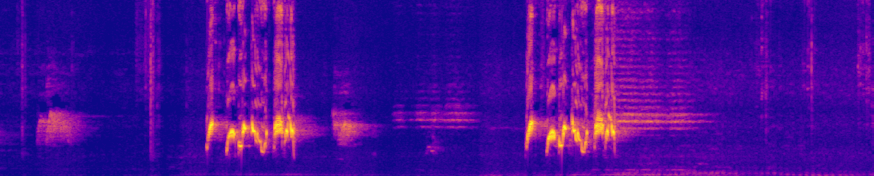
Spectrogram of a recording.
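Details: Red-whiskered bulbul singing at morning for training: two energetic phrases of tumbling, whistled chirps several seconds apart, with soft single notes between and a low rumbling noise rising toward the end.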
